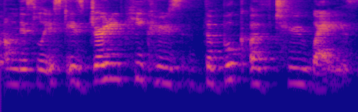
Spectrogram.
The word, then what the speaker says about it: Picoult: book of two ways i don't know if it's piku or pea cult like yakults anyone drink those they're super gross don't drink them they're bad let's go with pig because i've heard it pronounced a couple of times like that on booktube book of two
